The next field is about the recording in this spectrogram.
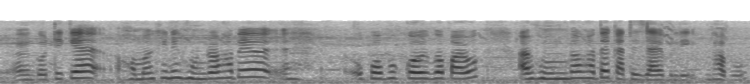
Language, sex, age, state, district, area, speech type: Assamese, female, 45-60, Assam, Morigaon, rural, spontaneous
